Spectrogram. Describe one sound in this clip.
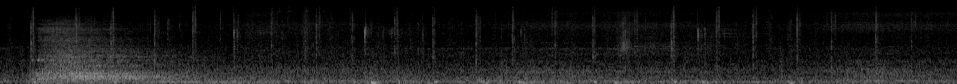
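Footsteps tap steadily on stone stairs.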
